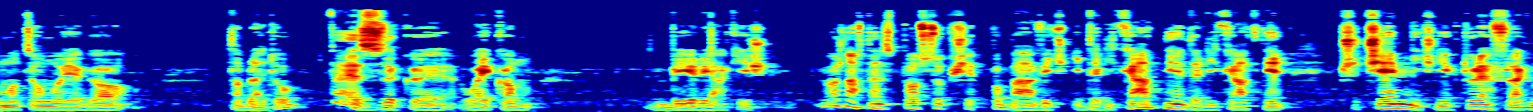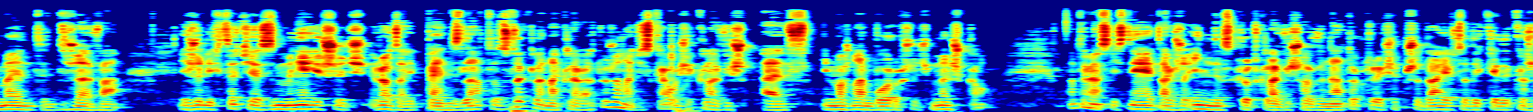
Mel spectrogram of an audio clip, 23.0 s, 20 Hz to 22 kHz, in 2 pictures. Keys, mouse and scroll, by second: 0.6-7.8 drag, 8.0-9.1 drag, 9.3-12.7 drag, 16.8 f, 19.9 Escape.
